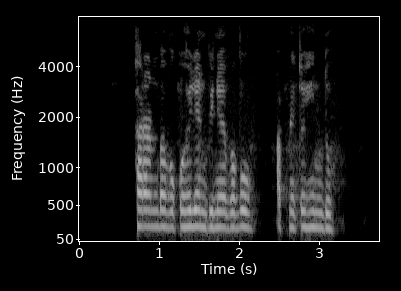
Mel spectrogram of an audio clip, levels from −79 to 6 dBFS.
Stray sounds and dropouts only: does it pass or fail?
pass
